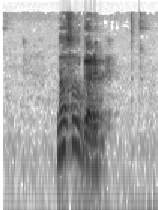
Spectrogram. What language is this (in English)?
Turkish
